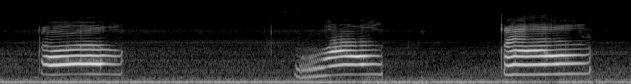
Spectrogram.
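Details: Three long, steady meows from Ros, a house cat filmed with a camera worn on his own body. The middle call starts low and rises, and each is spaced about two seconds apart over a constant low-pitched hum.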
